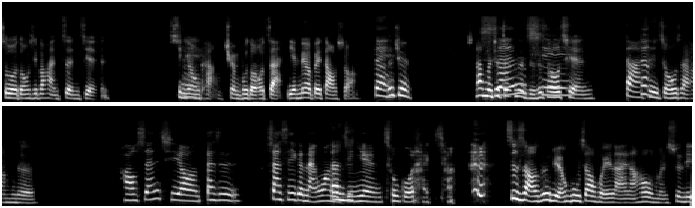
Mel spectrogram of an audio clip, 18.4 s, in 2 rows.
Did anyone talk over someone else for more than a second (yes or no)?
yes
